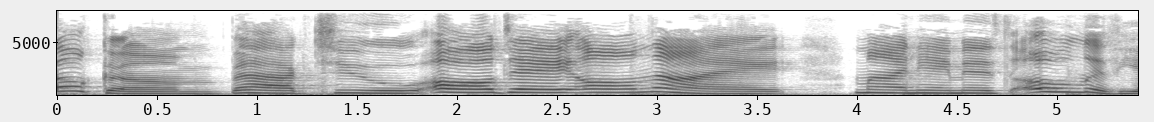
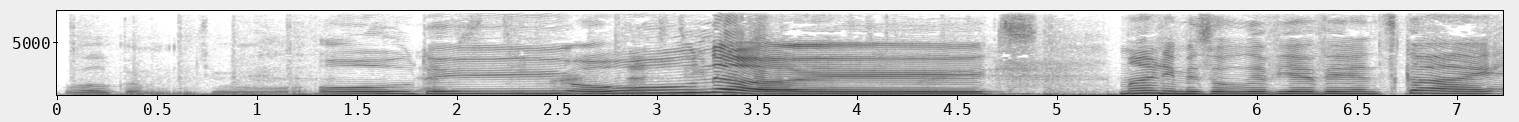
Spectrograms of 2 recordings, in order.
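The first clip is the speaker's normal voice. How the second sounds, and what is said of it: Artificially deep, man-like voice. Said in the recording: “do a deep voice ... I sound like a man when my voice is this deep”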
